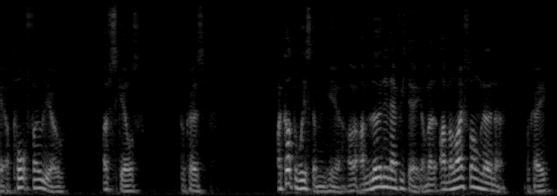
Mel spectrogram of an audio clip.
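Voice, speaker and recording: Brief: male, 18, casual vlogger, lively intonation, slightly husky tone, informal and direct. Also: lowish voice. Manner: animated, informal, often tagging lines with "bro" and "okay?". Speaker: self-improvement vlogger. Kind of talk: casual direct-to-camera vlog.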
